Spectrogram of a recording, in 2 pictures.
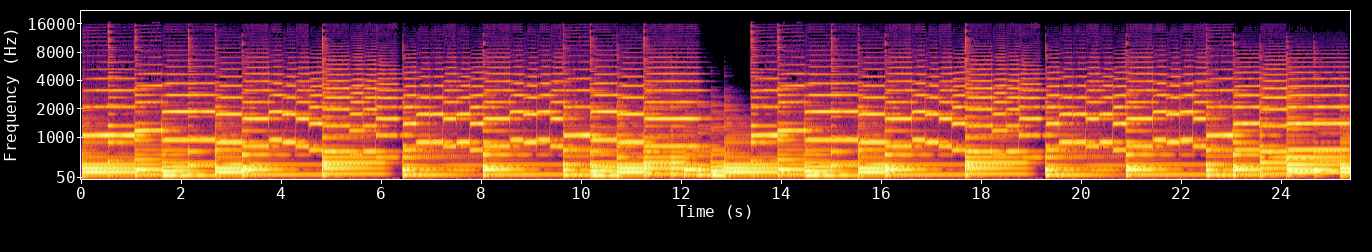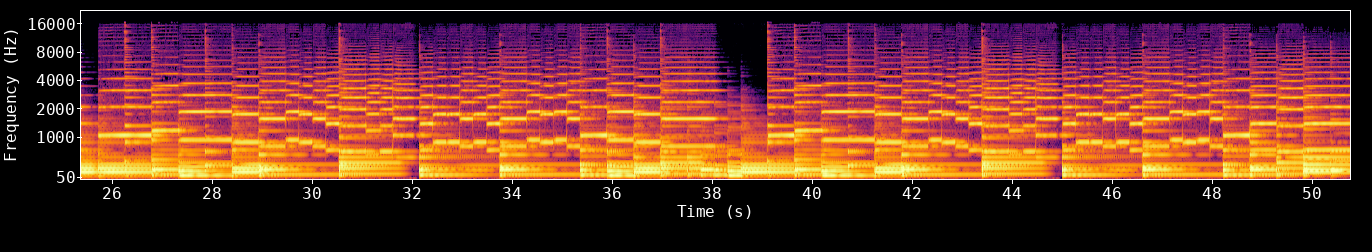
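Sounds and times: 
minuet in a major key: 0.0s - 50.7s.

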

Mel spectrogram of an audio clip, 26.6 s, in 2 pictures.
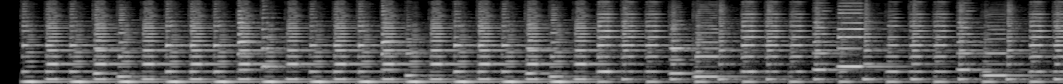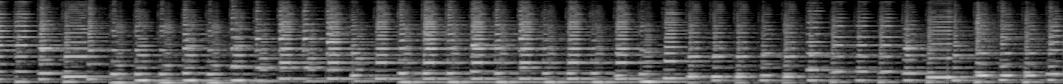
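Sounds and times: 
clarinet duet: 0.3s - 26.5s.

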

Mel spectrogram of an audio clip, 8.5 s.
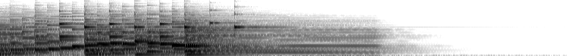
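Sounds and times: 
march music: 0.1s - 4.3s.

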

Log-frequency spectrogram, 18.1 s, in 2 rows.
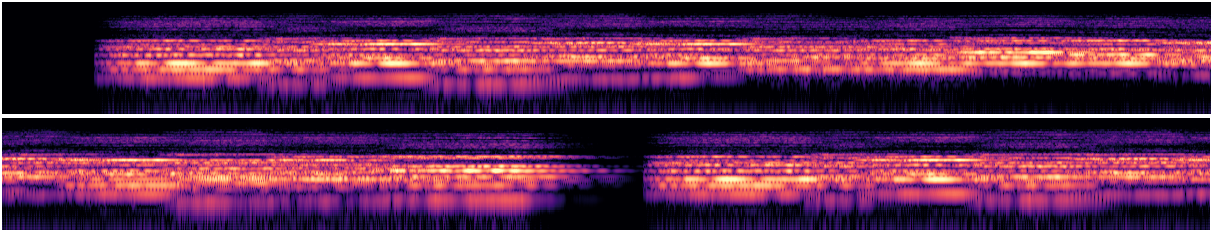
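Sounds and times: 
national anthem music: 0.8s - 13.4s, 14.0s - 18.1s.

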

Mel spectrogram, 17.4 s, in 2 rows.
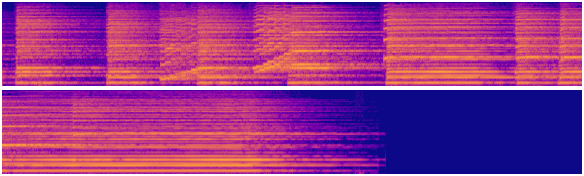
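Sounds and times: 
fanfare for clarinet quartet: 0.0s - 13.8s.

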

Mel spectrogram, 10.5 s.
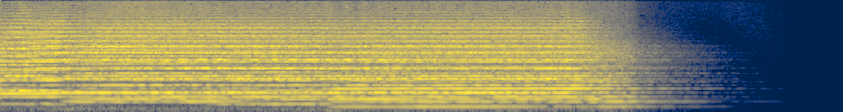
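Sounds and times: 
wind and string ensemble: 0.0s - 8.4s.

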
